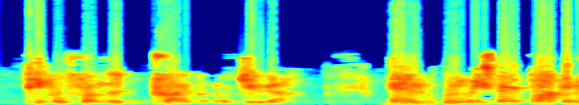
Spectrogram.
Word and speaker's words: Judah: called Benjamin and Judah what properly pronounced Judah because we didn't get the harder sound to the Jay until about two hundred years ago so this is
